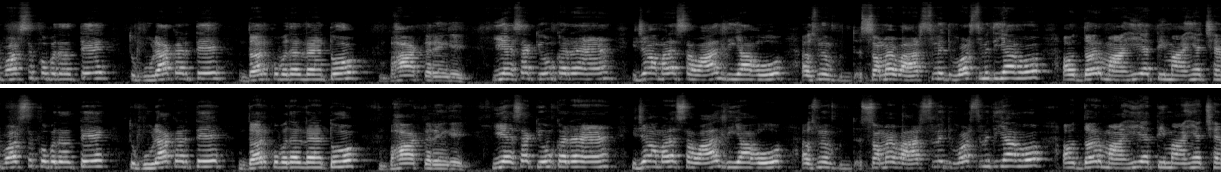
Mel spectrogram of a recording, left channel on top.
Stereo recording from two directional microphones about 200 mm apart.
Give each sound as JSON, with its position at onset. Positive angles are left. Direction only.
{"t": 0.6, "sound": "speech", "side_deg": -40}
{"t": 8.7, "sound": "speech", "side_deg": 5}
{"t": 10.6, "sound": "speech", "side_deg": -5}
